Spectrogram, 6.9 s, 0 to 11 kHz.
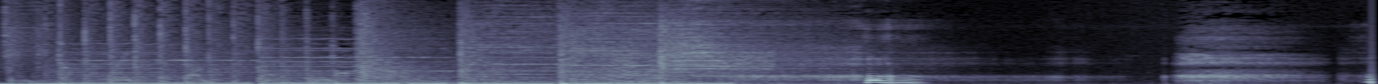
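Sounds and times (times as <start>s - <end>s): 
musical jingle: 0.4s - 4.0s
person yawning: 4.1s - 5.0s.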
